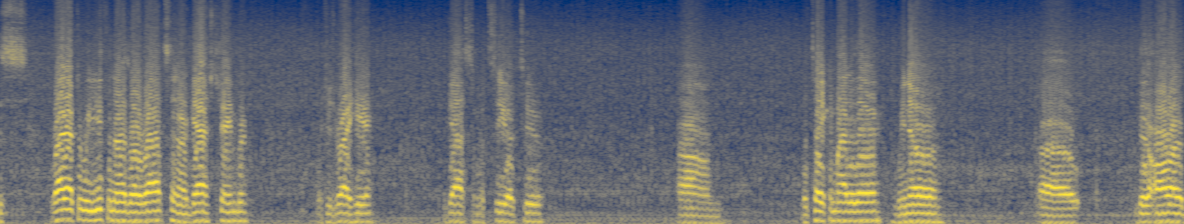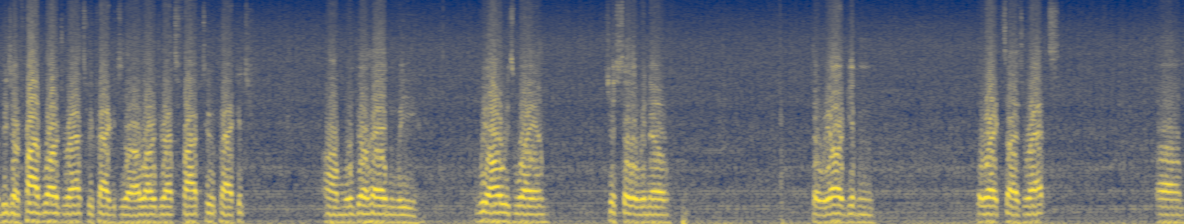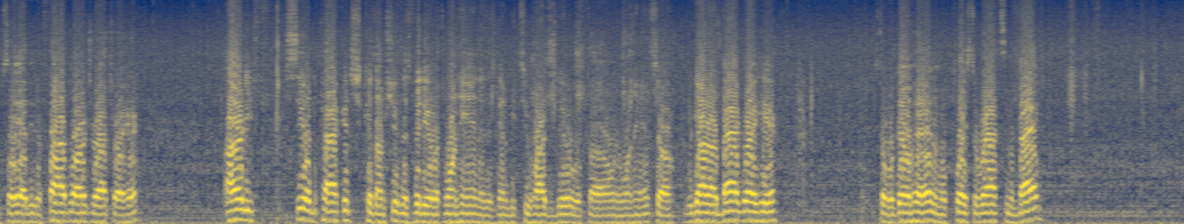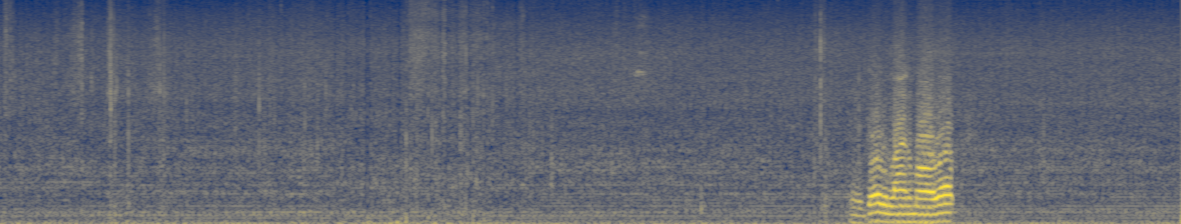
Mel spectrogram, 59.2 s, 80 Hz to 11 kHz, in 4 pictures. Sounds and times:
Speech: 0.0 - 3.1, 4.0 - 4.7, 5.6 - 6.8, 8.5 - 9.0, 10.0 - 11.8, 13.0 - 13.5, 14.2 - 17.9, 18.8 - 20.0, 20.8 - 21.6, 22.4 - 23.2, 25.0 - 25.8, 27.0 - 28.0, 29.2 - 31.4, 32.4 - 39.4, 40.6 - 42.6, 55.0 - 56.4.

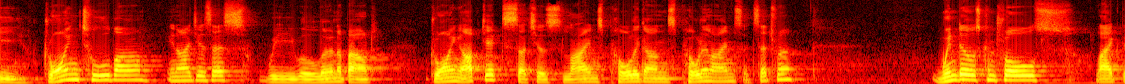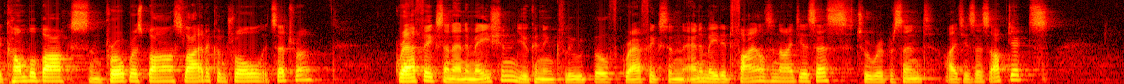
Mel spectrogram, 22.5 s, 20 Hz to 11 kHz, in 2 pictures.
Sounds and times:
Speech: 0.0 - 8.1, 9.3 - 14.5, 15.2 - 21.8.

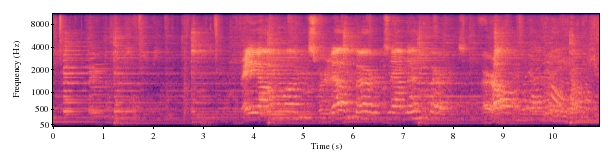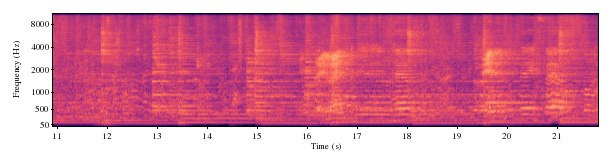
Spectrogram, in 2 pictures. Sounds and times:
Country: 0.0 - 21.8
Speech: 3.8 - 21.8.

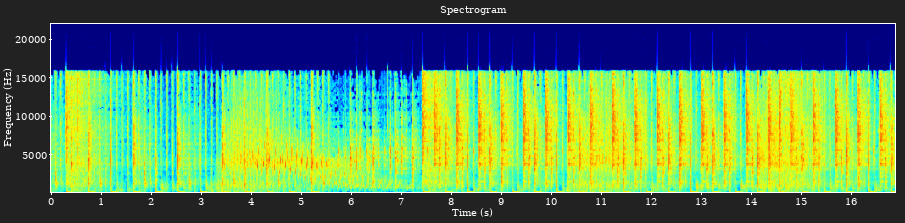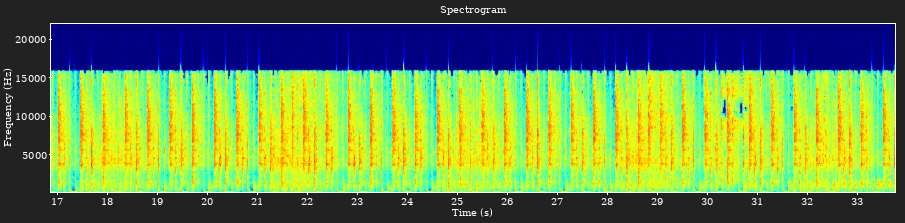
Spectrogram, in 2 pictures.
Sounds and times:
Music: 0.0 - 33.7.

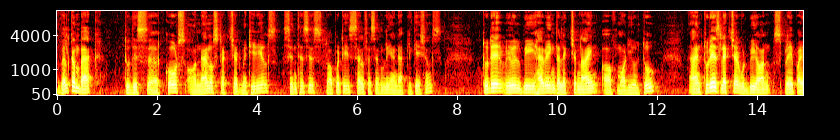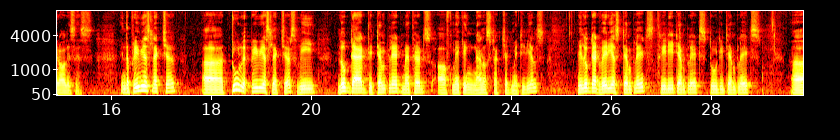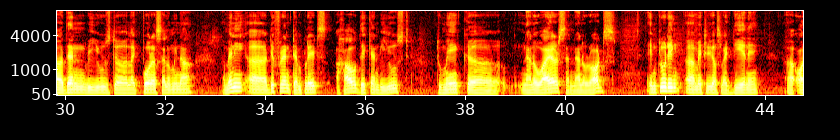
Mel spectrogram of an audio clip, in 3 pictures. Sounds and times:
Speech: 0.0 - 7.7, 8.5 - 12.0, 12.6 - 15.6, 16.2 - 29.0, 29.6 - 41.0, 41.6 - 44.7.

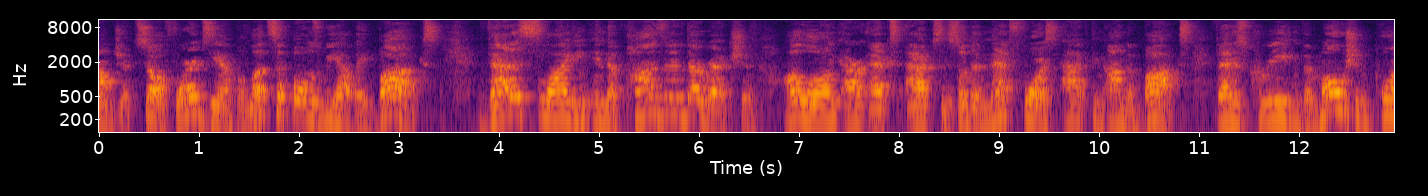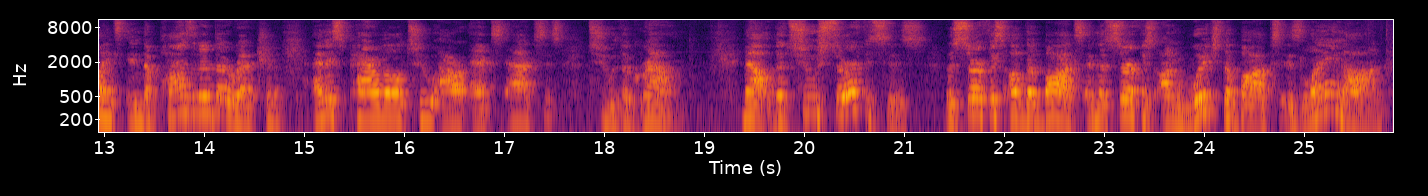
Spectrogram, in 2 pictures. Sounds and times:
Speech: 0.0 - 25.8.

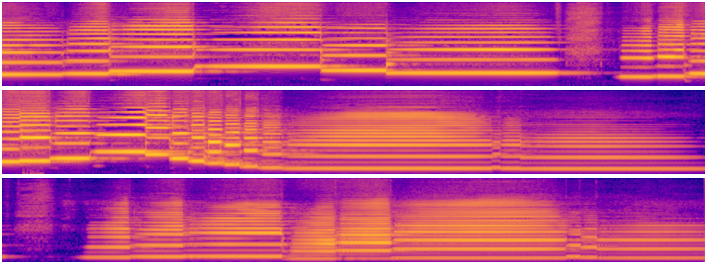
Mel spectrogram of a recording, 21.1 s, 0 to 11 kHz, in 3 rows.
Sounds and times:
Clarinet: 0.0 - 21.0.

